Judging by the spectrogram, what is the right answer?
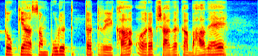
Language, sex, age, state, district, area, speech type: Hindi, male, 18-30, Uttar Pradesh, Azamgarh, rural, read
